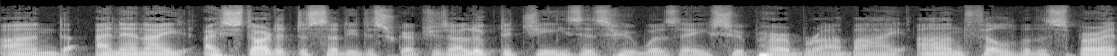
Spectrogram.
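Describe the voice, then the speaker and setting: With a slight Belfast accent, a man rattles along at a very fast pace with hardly any pauses and fairly even intonation, the sound dry and close with no echo. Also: medium pitch for a man. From Northern Ireland, Belfast. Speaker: pastor. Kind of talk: interview. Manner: halting.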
